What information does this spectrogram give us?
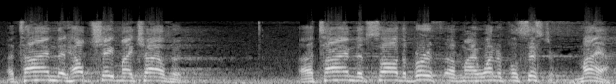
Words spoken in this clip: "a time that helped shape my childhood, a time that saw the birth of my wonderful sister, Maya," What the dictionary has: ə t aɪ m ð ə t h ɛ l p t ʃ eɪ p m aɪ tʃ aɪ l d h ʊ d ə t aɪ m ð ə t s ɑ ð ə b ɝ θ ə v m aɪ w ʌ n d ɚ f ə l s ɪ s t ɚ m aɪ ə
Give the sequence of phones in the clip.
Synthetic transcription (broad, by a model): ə t aɪ m ð ə t h ɛ l p t ʃ eɪ p m aɪ tʃ aɪ l d h ʊ d ə t aɪ m ð ə t s ɑ ð ə b ɝ θ ə v m aɪ w ʌ n d ɚ f l s ɪ s t ɚ m aɪ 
